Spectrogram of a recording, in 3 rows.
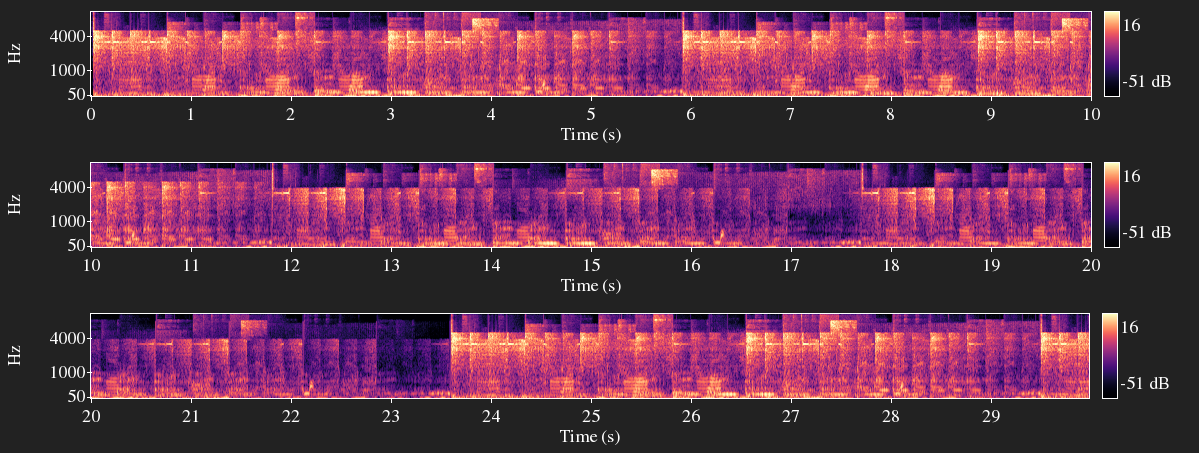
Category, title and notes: Music > Multiple instruments
Demo Track #3441 (Industraumatic)
Ambient, Sci-fi, Horror, Industrial, Noise, Soundtrack, Cyberpunk, Underground, Games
